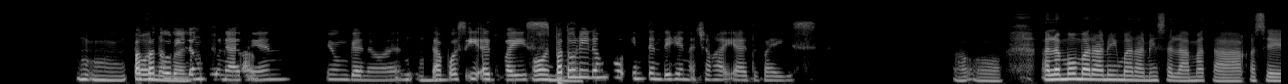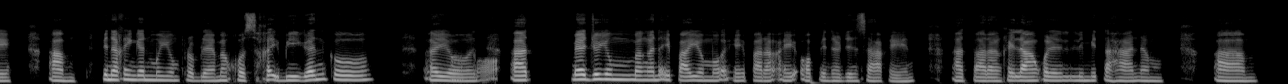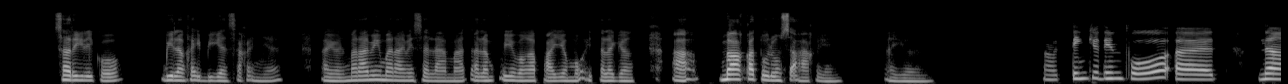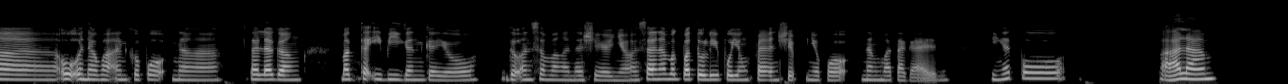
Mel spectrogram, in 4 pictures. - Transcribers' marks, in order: static; unintelligible speech; distorted speech; tapping
- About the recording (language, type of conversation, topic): Filipino, advice, Paano ako makikipag-usap nang malinaw at tapat nang hindi nakakasakit?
